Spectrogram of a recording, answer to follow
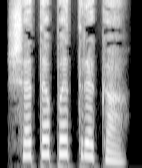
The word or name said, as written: ಶತಪತ್ರಕ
